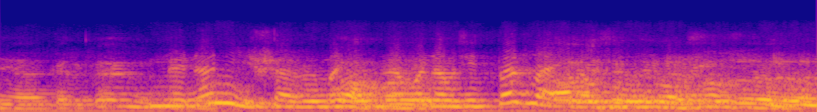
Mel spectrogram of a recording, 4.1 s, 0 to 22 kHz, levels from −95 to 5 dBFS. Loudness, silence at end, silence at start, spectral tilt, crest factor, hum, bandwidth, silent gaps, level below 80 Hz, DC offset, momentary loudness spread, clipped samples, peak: -14 LUFS; 0 s; 0 s; -10.5 dB/octave; 10 dB; none; 6 kHz; none; -36 dBFS; under 0.1%; 7 LU; under 0.1%; -4 dBFS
